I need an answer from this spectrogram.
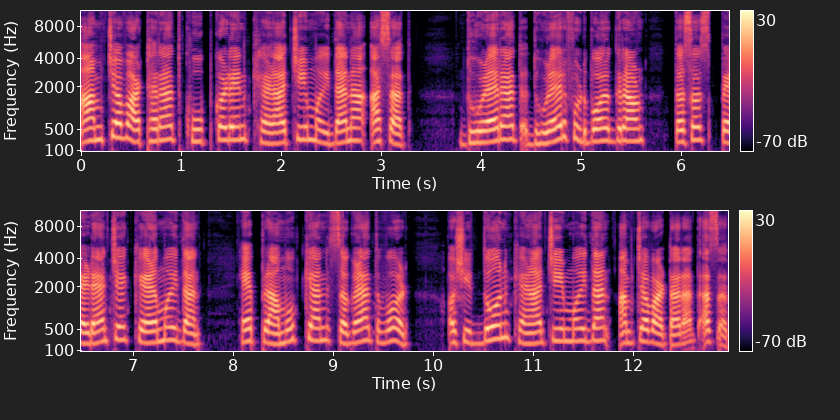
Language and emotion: Goan Konkani, neutral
